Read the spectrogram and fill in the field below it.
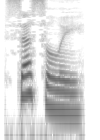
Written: Sessilee

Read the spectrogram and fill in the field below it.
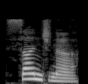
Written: sanjna

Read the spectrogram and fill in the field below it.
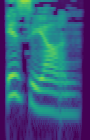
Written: izyan

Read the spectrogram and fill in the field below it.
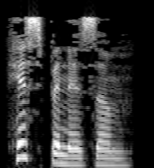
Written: hispanism

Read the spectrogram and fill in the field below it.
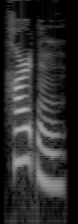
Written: hartun

